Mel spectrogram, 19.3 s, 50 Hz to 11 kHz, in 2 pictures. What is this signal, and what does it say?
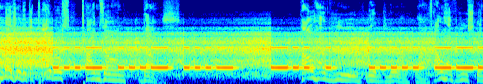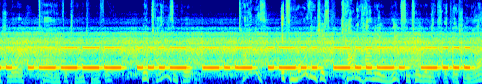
Morse code, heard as a keyed tone, machine-sent, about 11 wpm, 590 Hz, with room echo and speech in English. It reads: VVV DE 5Z1VKL/B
